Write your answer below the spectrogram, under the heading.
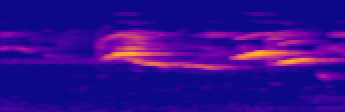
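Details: Poci bird (prinia), bathed nightly for contests, gives two short, high, sweeping warbled phrases, each slurring downward, with a brief gap between them.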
